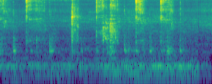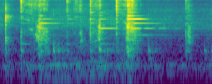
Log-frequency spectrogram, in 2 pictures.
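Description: Banana stem and onion are stirred in a pan, a spatula scraping and clinking against the metal in irregular strokes over a faint sizzle, close and fairly quiet.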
